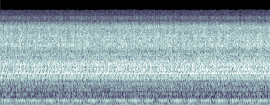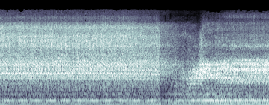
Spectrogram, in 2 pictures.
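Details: Diesel tractor after resealing a leaking rubber O-ring bushing on a tube: a steady idle with an even low beat and a hum around four hundred a minute, no hiss or puffing. It runs clean.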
